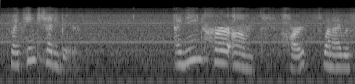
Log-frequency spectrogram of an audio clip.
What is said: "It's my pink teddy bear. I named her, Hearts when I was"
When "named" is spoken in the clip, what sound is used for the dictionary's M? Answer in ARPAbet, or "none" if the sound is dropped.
none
